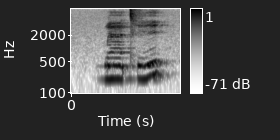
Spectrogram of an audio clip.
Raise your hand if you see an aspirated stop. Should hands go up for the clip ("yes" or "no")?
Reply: yes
